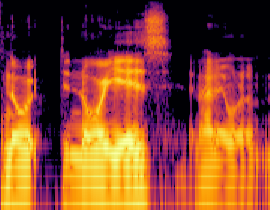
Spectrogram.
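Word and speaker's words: Desnoyers: It's pronounced like just Denoyers, and I didn't want to mess that up.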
